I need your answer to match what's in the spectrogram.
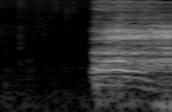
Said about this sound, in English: Across the board, let me take just another sniff of this coffee.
